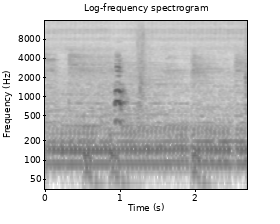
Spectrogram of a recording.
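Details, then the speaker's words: Minico Trail Jet/Dixie mini bike (Honda Z50-like) with a freshly fitted small single-cylinder engine, carburetor, CDI and regulator, started without choke, throttle cable connected: steady, even putter with no misses or knocks; idling normally. "Oh, yeah. Hooked up throttle cable, too. That sounds cool."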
